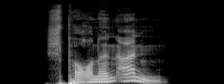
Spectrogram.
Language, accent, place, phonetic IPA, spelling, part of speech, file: German, Germany, Berlin, [ˌʃpɔʁnən ˈan], spornen an, verb, De-spornen an.ogg
- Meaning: inflection of anspornen: 1. first/third-person plural present 2. first/third-person plural subjunctive I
